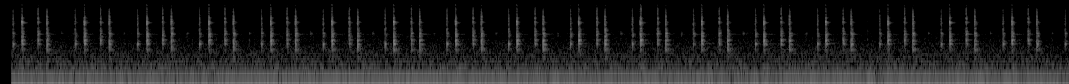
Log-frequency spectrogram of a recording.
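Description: Faint, fast clock ticking, about four ticks a second.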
